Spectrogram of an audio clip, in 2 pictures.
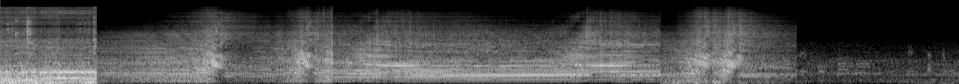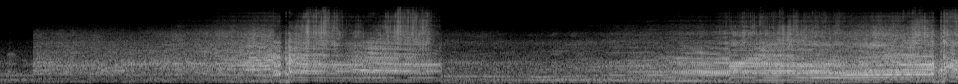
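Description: Race car engines roar past outdoors.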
